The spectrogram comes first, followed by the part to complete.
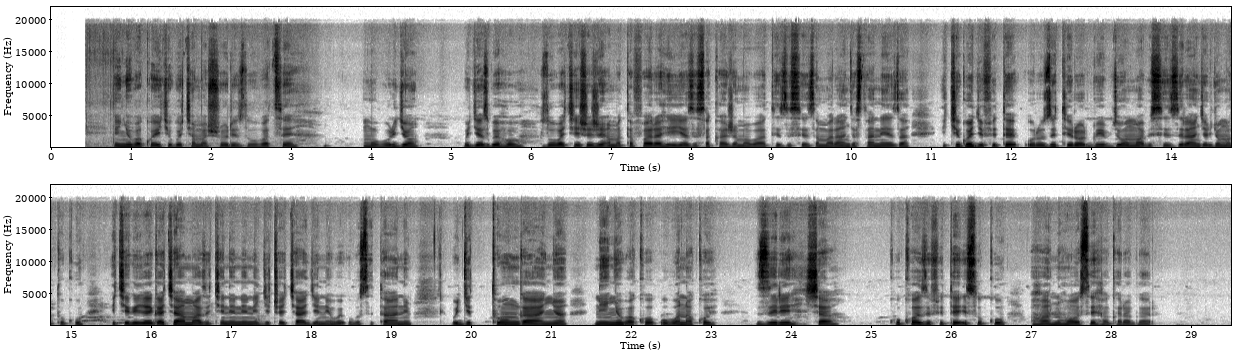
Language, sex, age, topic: Kinyarwanda, female, 18-24, education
